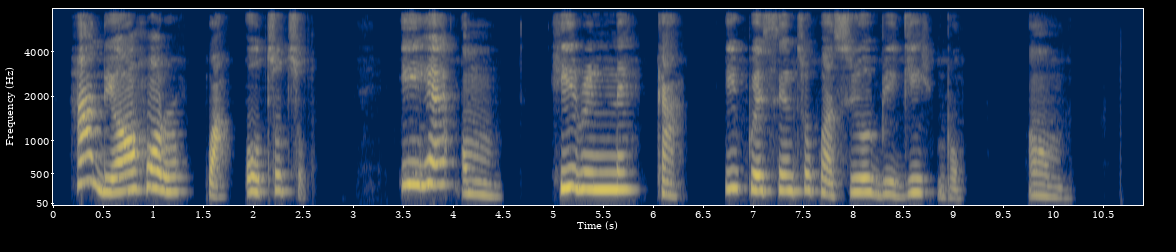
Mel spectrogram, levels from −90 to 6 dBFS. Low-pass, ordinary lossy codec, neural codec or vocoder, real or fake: 7.2 kHz; none; none; real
